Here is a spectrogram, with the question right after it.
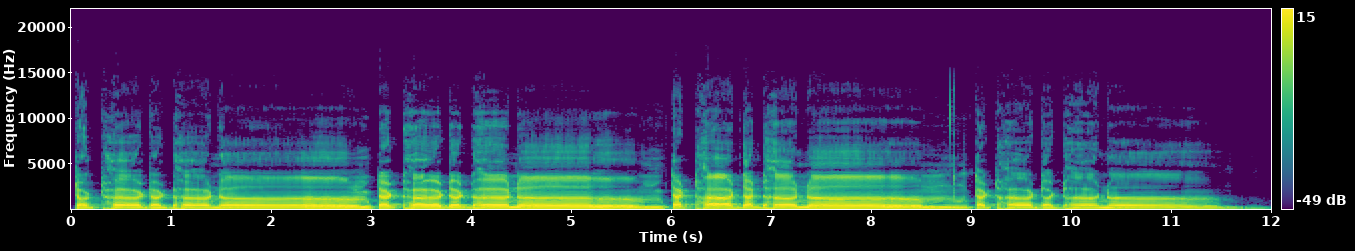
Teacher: So remember that we can do the T with the tongue forward or the T where the tongue goes up and touches the upper palate. So these are the sounds that are going to touch the upper palate. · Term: cerebral sounds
